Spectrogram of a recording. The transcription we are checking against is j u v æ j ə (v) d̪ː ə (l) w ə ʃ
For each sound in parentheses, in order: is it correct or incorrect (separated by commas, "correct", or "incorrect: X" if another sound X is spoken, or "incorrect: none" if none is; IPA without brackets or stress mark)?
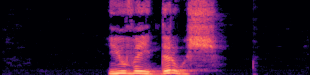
incorrect: none, incorrect: ɾ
